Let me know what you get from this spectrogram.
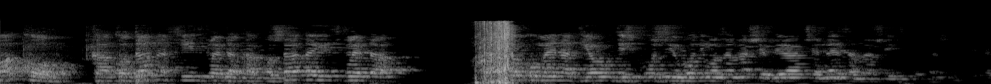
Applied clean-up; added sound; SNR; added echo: classical method WPE with log-MMSE.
